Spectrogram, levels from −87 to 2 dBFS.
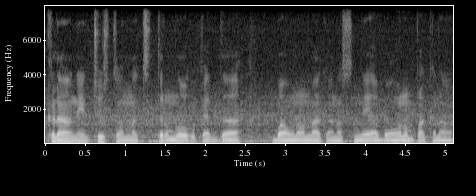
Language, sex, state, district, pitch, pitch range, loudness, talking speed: Telugu, male, Andhra Pradesh, Visakhapatnam, 105 Hz, 105-110 Hz, -18 LUFS, 140 wpm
